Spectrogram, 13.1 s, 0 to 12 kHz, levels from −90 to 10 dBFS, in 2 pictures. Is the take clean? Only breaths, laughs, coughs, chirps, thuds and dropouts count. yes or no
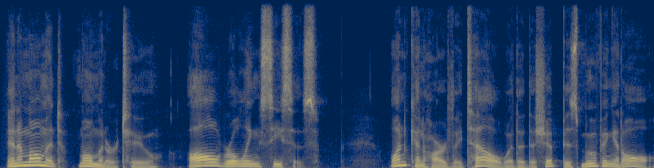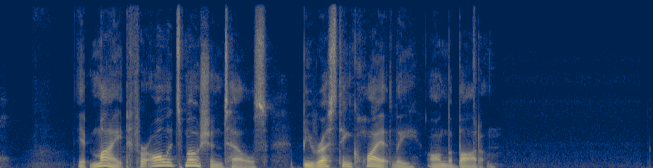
yes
